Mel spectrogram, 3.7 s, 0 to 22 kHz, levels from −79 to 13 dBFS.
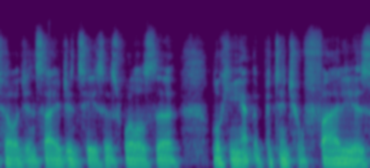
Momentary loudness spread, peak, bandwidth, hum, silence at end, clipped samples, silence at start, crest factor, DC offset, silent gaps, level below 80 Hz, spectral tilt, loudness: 5 LU; -8 dBFS; 12.5 kHz; none; 0 s; under 0.1%; 0 s; 16 dB; under 0.1%; none; -36 dBFS; -5 dB/octave; -25 LUFS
